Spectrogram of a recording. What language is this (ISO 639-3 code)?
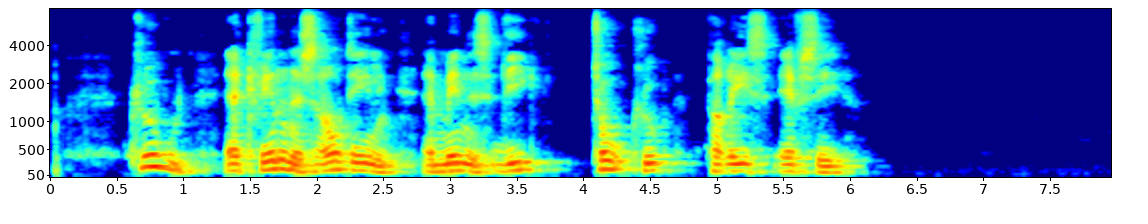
dan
